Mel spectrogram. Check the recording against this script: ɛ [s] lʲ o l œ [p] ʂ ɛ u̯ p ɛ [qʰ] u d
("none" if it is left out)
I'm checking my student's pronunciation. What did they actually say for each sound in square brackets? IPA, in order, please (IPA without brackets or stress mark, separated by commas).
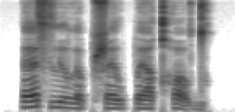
s, p, qʰ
